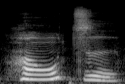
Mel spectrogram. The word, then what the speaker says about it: 猴子: 2 ขีด ที่ 3 คำ นี้ อ่าน ออก เสียง ว่า โห เจอ โห เธอ แปล ว่า ลิง ค่ะ ค่ะ เป็น ยัง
